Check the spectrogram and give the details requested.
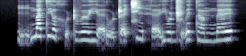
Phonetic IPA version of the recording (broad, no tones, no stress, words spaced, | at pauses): ḭn̪atjə xṵʈβø jɛ̰ ɾṵʈɛ̰t͡ɕi hɛ̰ju ɖ͡ʐṵe̯tœ̃mn̪ɛe̯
